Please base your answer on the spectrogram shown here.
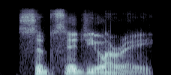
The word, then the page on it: subsidiary: British English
